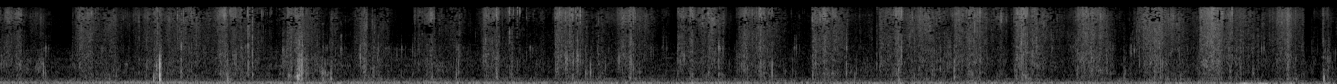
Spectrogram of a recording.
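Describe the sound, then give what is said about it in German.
Footsteps walking along an earthen rampart through tall grass over large chunks of stone, on the route from Homberg to Romrod: a steady run of many soft, swishing, crunching steps, fairly faint and without talk. “Ich gehe ein Stück den Wall entlang, doch das Vorankommen wird immer schwieriger, weil große Steinbrocken unter dem hohen Gras liegen.”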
